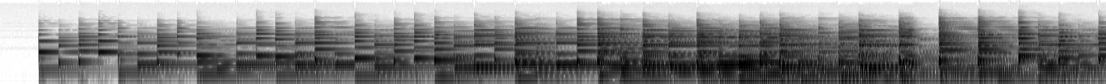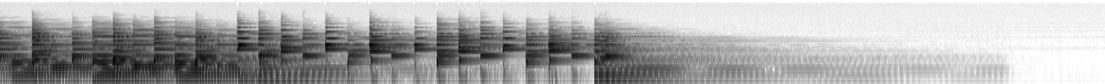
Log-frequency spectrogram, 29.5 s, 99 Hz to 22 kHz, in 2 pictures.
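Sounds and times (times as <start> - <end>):
soft grand piano sound from an AKAI SG01p sound module: 0.5 - 28.0.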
